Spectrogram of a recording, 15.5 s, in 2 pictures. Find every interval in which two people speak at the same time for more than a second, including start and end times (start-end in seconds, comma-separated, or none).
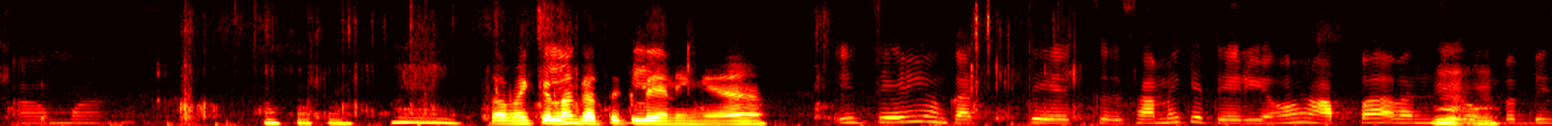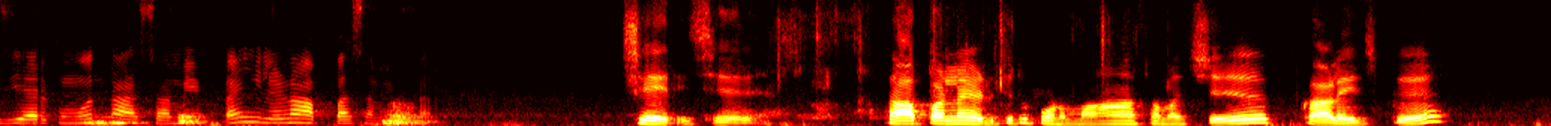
none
